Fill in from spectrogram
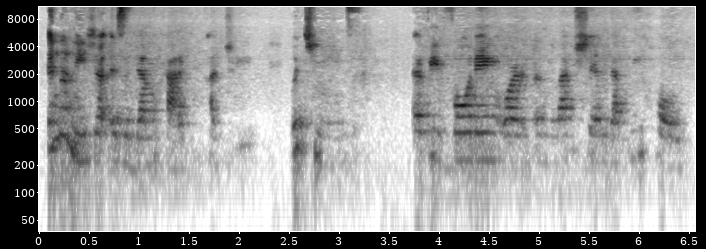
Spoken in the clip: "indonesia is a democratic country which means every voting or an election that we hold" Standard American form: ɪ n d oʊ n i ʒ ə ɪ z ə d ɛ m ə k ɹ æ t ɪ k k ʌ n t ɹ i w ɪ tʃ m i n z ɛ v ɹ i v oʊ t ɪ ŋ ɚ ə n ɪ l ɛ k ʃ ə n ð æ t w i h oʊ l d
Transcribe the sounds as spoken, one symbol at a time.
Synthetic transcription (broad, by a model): ɪ n d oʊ n i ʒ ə ɪ z ə d ɛ m ə k ɹ æ t ɪ k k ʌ n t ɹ i w ɪ tʃ m i n z ɛ v ɹ i v oʊ t ɪ ŋ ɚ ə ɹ ɪ l ɛ k ʃ ə n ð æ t w i h oʊ l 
